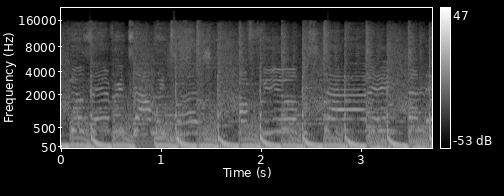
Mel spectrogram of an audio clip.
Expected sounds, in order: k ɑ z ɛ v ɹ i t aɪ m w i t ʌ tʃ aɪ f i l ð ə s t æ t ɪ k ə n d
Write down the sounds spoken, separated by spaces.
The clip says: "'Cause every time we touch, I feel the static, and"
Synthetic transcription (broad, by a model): k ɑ z ɛ v ɹ i t aɪ m w i t ʌ tʃ aɪ f i l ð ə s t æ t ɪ ə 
